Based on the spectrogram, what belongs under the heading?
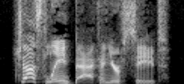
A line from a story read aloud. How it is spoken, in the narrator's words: Captain Sham said sharply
